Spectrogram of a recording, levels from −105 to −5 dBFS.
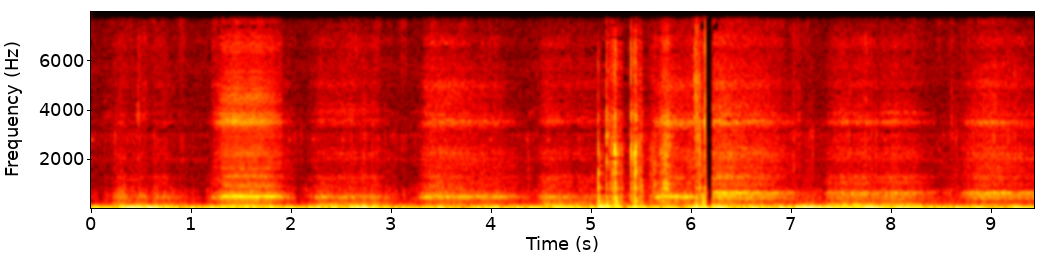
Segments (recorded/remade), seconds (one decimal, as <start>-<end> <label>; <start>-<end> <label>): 0.0-1.3 recorded; 1.3-1.9 remade; 1.9-9.4 recorded

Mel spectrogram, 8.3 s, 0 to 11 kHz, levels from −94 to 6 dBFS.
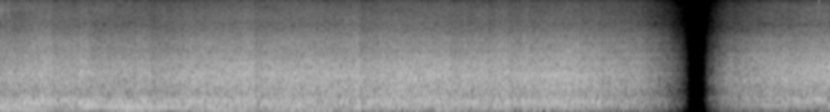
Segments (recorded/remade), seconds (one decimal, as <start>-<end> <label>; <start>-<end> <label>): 0.0-8.3 recorded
